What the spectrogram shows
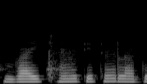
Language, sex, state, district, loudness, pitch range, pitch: Marathi, male, Maharashtra, Nagpur, -33 LUFS, 130-135 Hz, 130 Hz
